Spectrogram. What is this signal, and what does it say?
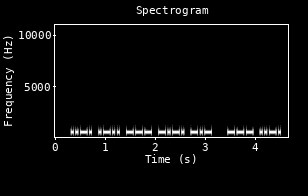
Morse code, heard as a keyed tone, about 26 wpm, 600 Hz. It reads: FLOCK OF
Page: Never 26wpm | CW med Gnister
